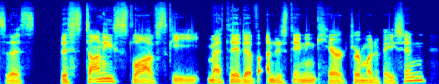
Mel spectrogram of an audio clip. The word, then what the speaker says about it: Stanislavski: The Stanislavski method of understanding character motivation translate to audience personas and content strategy. It's everything. So, it's Stannislovski.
